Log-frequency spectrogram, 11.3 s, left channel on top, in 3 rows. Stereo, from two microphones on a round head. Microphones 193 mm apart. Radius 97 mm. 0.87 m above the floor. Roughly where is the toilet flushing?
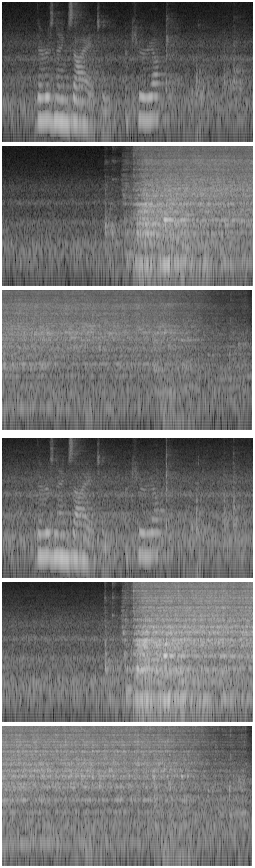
Right.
